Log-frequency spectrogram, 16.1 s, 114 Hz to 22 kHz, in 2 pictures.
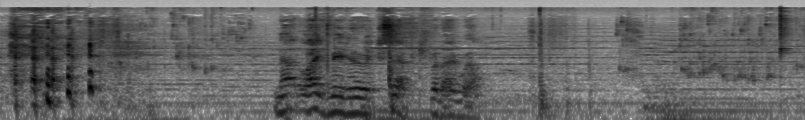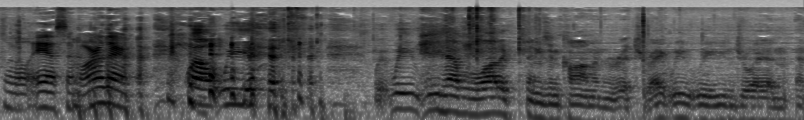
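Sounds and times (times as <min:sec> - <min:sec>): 
laughter: 0:00.0 - 0:01.2, 0:08.7 - 0:12.7
faint lingering trickles of liquid: 0:01.3 - 0:03.2, 0:06.1 - 0:08.8
drink being poured with splashing liquid: 0:01.5 - 0:04.2, 0:05.9 - 0:08.3
speech: 0:02.8 - 0:04.9, 0:08.1 - 0:16.0
glass clinking: 0:06.2 - 0:08.1.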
